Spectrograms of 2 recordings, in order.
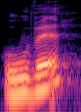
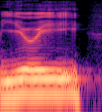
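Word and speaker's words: Uwe: His name was It's spelled U W E U, but it's pronounced Ulv. Okay. And he just changed it. It was like because everyone calls him Yui and he he didn't I you know he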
